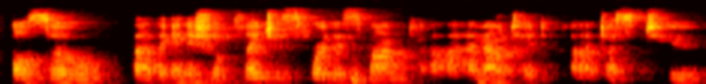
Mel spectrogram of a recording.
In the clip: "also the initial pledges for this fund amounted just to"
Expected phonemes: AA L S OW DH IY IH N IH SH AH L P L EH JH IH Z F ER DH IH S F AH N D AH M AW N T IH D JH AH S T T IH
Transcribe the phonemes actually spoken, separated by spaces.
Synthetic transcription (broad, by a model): AA L S OW DH IY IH N IH SH L P L EH JH IH Z F ER DH IH S F AH N D AH M AW N T IH D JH AH S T T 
